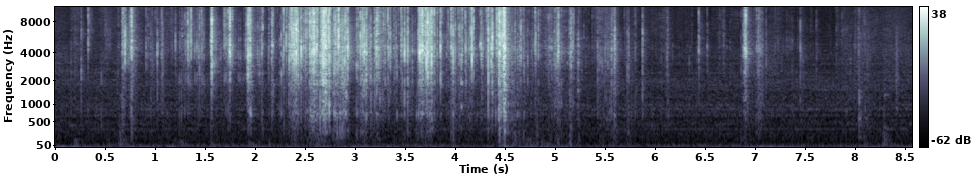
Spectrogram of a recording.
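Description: The plastic-foil wrapper of a Mosaic basketball card pack being torn open and crinkled. It is a dense crackling that is loudest in the middle and thins to a few scattered crinkles near the end.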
